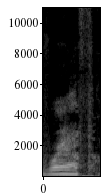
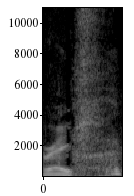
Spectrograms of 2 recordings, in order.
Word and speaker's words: Wraith: I watched it when I was a kid, but I mispronounced it. I always call it the Wrath. The Wrath. The Wraith.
